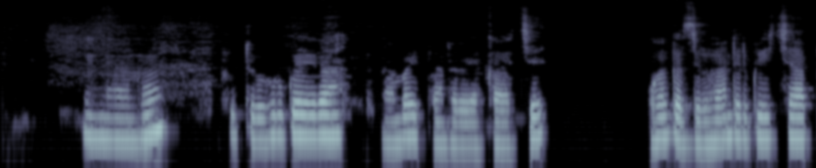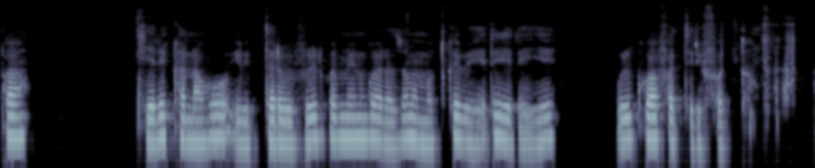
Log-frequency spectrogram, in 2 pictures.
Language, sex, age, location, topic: Kinyarwanda, female, 36-49, Kigali, health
